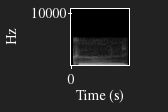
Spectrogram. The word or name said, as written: Kuhn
